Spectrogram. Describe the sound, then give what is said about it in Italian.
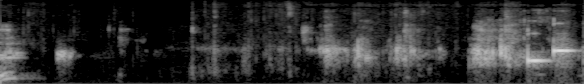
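Someone chewing food: soft, wet mouth clicks and smacking noises come in irregular bursts, sparse at first, then growing denser and louder toward the end. “stai mangiando? C'hai la bocca bottiglina,”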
